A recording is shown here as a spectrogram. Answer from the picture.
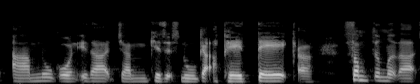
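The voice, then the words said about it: Strong Ayrshire Scottish accent. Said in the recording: “that was me saying that, my pure Ayrshire accent there. ... That's my Ayrshire”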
